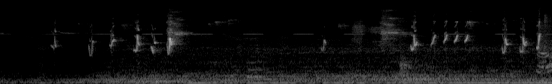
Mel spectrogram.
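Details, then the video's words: Kecial kombo white-eye, fighter quality, suited for tutoring other birds. Scattered sharp high chirps building into a quicker twittering series toward the end, over noticeable low background noise. "KECIAL KOMBO CUCAK KOMBO FIGHTER GACOOR || COCOK UNTUK MASTERAN"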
